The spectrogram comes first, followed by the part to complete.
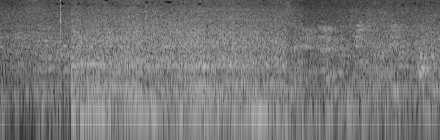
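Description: A motor vehicle's engine running close by, a steady low hum that comes in about a second in and fades before the end.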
